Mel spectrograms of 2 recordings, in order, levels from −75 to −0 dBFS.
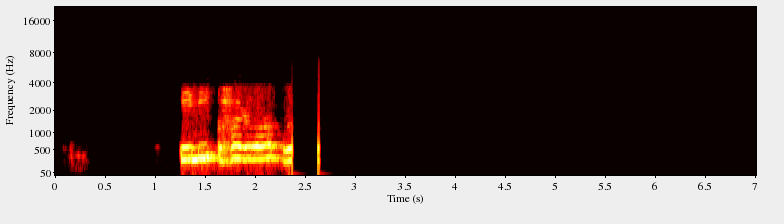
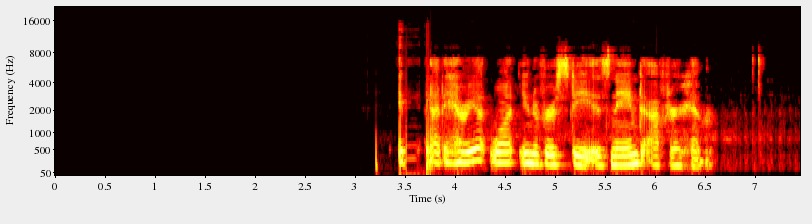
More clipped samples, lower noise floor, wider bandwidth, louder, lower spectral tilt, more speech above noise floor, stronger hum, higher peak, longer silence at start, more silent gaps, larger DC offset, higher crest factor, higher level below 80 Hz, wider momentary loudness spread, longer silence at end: neither; first, -84 dBFS vs -35 dBFS; second, 3.9 kHz vs 15.5 kHz; about the same, -14 LUFS vs -13 LUFS; first, -8 dB/octave vs -3.5 dB/octave; first, 73 dB vs 22 dB; neither; about the same, -2 dBFS vs 0 dBFS; second, 1.25 s vs 3.45 s; neither; neither; about the same, 18 dB vs 16 dB; second, -58 dBFS vs -52 dBFS; about the same, 18 LU vs 20 LU; first, 4.65 s vs 0.4 s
